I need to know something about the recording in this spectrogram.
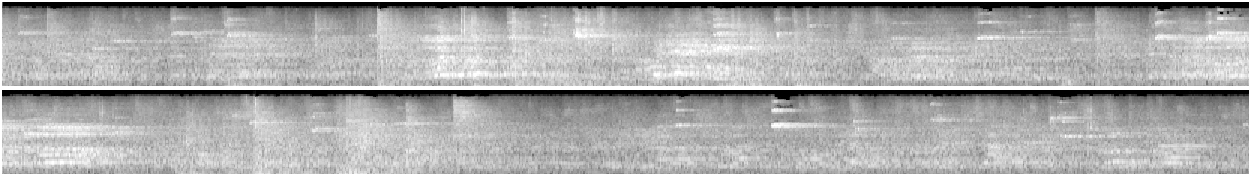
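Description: Players' shoes squeak on a hard indoor court in a large echoing hall.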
